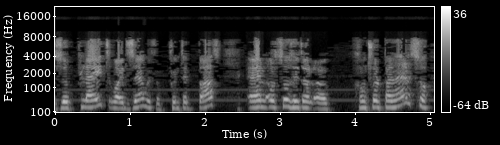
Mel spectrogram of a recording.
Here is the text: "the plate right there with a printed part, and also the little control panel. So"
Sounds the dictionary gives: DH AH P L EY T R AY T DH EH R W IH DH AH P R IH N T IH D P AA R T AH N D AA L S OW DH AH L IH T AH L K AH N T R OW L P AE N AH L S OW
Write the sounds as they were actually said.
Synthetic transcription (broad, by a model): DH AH P L EY T R AY T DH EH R W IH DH AH P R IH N T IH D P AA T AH N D AA L S OW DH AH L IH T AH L K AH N T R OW L P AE N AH L S OW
